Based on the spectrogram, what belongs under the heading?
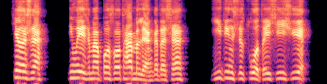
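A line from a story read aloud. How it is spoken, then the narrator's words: Angry shouting woman. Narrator (Chinese): 被徐浪侵犯的女兵嚷道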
